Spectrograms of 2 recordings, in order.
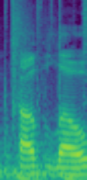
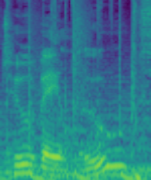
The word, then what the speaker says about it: Tove Lo: and we all found out that we've been pronouncing tough low wrong that's how you pronounce tough low tough low is pronounced touvelu thanks to dragrace i learned that i have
